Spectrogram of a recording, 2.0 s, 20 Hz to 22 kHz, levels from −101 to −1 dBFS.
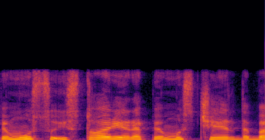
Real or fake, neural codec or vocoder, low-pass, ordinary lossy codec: real; none; 10.8 kHz; AAC, 96 kbps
